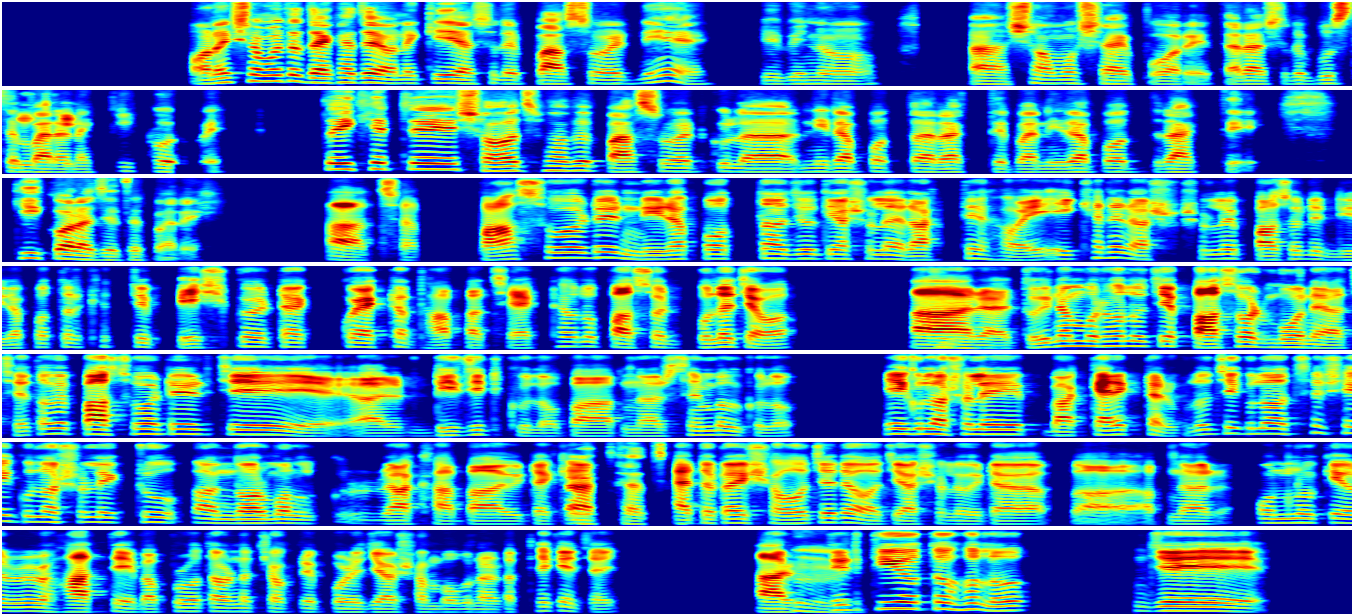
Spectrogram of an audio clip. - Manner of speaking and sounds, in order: none
- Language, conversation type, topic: Bengali, podcast, পাসওয়ার্ড ও অনলাইন নিরাপত্তা বজায় রাখতে কী কী টিপস অনুসরণ করা উচিত?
